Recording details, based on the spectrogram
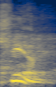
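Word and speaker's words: Sheehan: That's how you pronounce Shian. What's that? Ian. Yeah. People go she know it's like Ian only with a Oh, it's an honor.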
